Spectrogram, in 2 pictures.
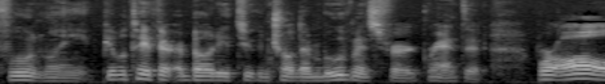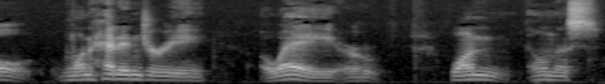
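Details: Stuttering (speech blocks) in an adult man with Tourette's syndrome, with blocks heard as excess pausing mid-sentence and particular trouble on S-initial words; real blocks while speaking.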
